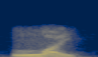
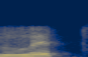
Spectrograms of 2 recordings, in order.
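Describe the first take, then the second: First: The vowel is a long i sound. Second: The vowel is a short i sound. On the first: "if you pronounce it with a long I" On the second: "Now you could say lit"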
